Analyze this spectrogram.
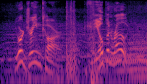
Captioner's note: gear shifting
